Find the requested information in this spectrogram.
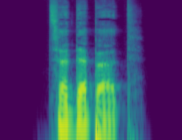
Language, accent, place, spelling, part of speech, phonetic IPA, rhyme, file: German, Germany, Berlin, zerdeppert, verb, [t͡sɛɐ̯ˈdɛpɐt], -ɛpɐt, De-zerdeppert.ogg
- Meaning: past participle of zerdeppern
